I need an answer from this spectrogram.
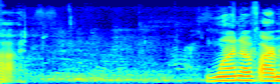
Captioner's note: audience laughs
